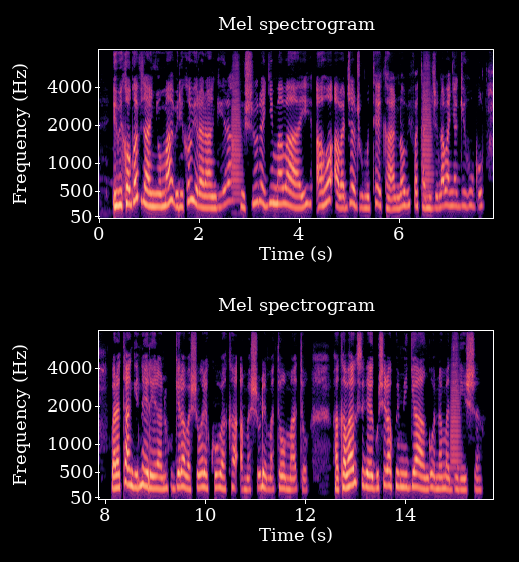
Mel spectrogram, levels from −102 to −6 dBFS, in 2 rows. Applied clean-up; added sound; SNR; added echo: classical method Wiener filter.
